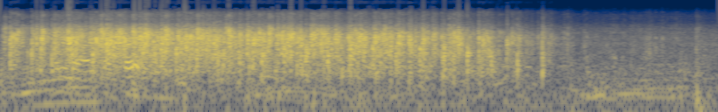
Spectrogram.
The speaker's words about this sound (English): please give my big round of applause.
